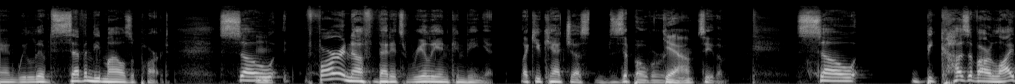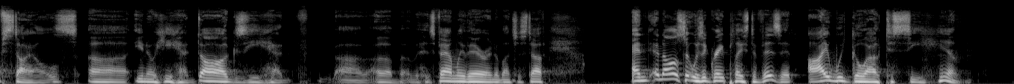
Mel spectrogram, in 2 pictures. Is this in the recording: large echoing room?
no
